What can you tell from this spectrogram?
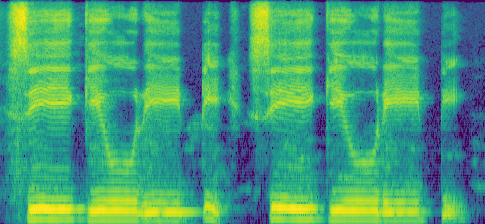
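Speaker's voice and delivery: letters ऐसी सी, सी यू की, आर आई री, T Y T, then सिक्योरिटी stretched; spelled out slowly. Shown as a demonstration. Teacher demonstrating spelling सिक्योरिटी for the class, slow and careful. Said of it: "पढ़ो".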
